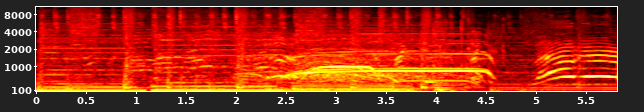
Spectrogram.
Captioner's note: cheering!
